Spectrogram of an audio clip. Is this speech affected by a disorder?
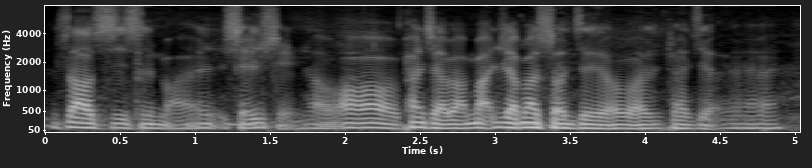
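Yes: tongue cancer, stage 4 tongue cancer and parotid cancer; daily pronunciation practice after recovery, now speaks clearly, called a miracle by others.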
